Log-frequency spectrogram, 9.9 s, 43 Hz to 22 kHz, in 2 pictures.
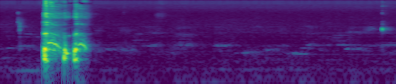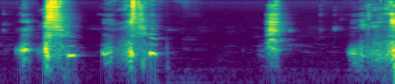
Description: Hello everyone! I haven't been able to stop sneezing today. I've sneezed up to 45 times in a row. I think I have the flu.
